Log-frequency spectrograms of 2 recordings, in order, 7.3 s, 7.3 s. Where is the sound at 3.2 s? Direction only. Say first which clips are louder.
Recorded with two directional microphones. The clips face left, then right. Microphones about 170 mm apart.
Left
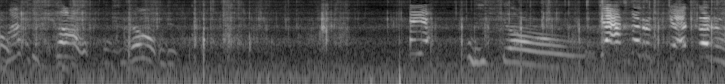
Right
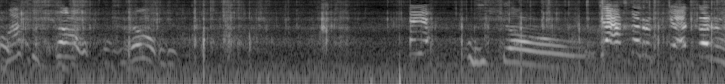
Left 1 dB; 45° right (ahead or behind).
